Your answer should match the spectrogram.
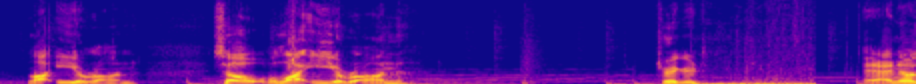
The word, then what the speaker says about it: Lairon: And that Pokemon is Lairon. That's how you say it. I'm pretty sure it's how it's spelled. Lairon. Lairon.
